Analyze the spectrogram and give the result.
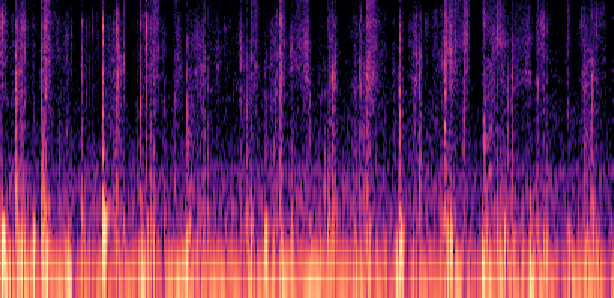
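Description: A medium white plastic CeraVe moisturizing lotion pump bottle, hollow and apparently filled, is held close and gripped, squeezed and rubbed with fingertips and nails. It produces a steady run of dry crinkling, scratching and tapping with soft low thumps underneath. The sounds are short and quickly damped.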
